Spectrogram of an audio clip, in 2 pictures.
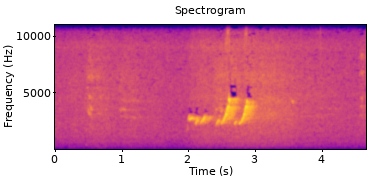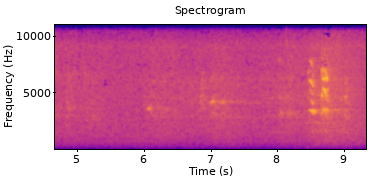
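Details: A male Helmeted manakin in Tocantins, Brazil, where the species is often found along streams, sings one quick, loud burst of high, rising, slurred notes, then a faint short echo near the end, over steady hiss.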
